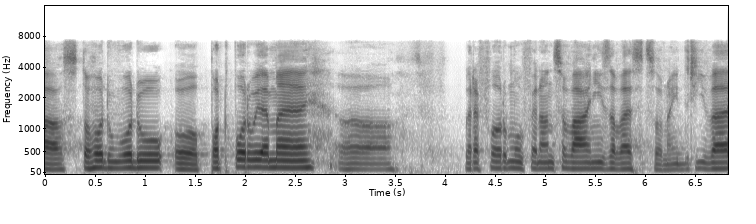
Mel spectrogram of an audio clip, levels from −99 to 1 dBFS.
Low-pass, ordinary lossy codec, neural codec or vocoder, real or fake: 7.2 kHz; MP3, 96 kbps; codec, 16 kHz, 2 kbps, X-Codec, WavLM features, trained on Multilingual LibriSpeech; fake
